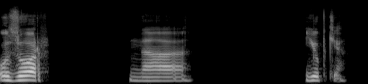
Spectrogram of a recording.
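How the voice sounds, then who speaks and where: Flat and monotone, a woman with a fairly low voice is captured on a very clean recording with a silent background and a dry, close sound with no echo. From Saint Petersburg, Russia. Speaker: cosplayer and artist. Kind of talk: casual chat.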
